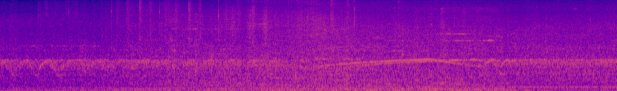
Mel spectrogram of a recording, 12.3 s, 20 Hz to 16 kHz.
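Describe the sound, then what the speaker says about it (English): Downtown local 1 train on the NYC subway approaching the station, a steady roar of wheels and motors with a rising-and-falling whine, loud and continuous for the whole stretch. "Downtown. Local 1 train. Approaching the station, please stand away from the platform edge."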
